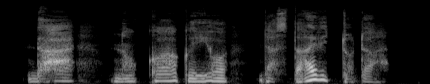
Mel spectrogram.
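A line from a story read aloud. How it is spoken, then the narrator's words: Whispered. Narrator (Russian): прошептал Страшила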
